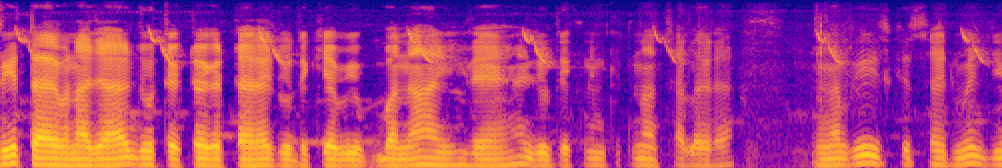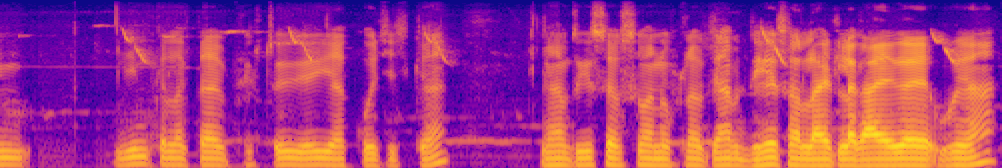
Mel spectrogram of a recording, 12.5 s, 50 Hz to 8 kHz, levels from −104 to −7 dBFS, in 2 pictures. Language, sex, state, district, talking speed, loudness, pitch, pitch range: Hindi, male, Bihar, Araria, 235 wpm, -21 LUFS, 110 Hz, 110-120 Hz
